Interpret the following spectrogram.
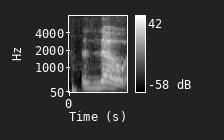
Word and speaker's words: though: So we have though. So let me actually just write though. Like I said, you're kind of doing the Z sound with like everything, but your tongue is Z. It's inside my mouth right now. When I say though, my mouth is actually shaped like an O as well.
